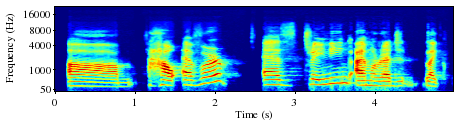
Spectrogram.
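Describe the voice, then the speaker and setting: Speaking at a very slow pace, a woman with a Romanian accent uses lively intonation and a bright, sharp tone at a medium pitch. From Romania, Transylvania. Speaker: dietitian and health coach. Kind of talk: casual interview conversation.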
